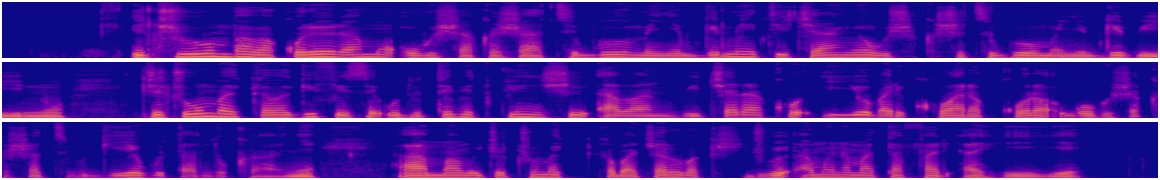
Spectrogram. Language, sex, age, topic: Rundi, male, 18-24, education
